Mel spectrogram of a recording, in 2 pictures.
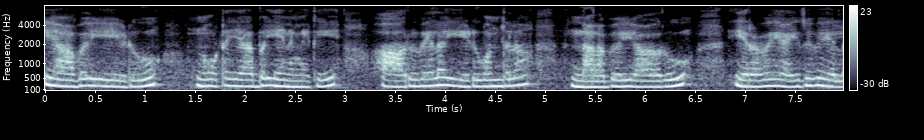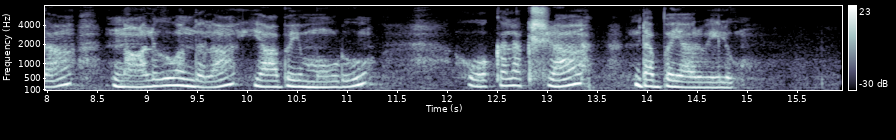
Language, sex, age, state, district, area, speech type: Telugu, female, 60+, Andhra Pradesh, East Godavari, urban, spontaneous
